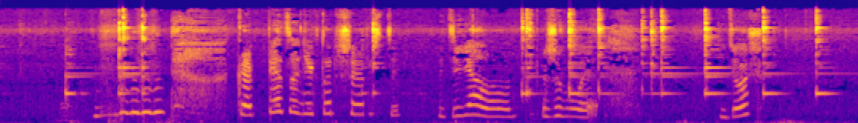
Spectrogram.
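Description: A sheep bleats close by.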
